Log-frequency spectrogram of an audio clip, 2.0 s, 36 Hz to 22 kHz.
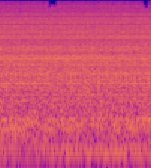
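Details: Ford Focus, 93,905 km, about 10 years old, idling with AC on, 31°C outside: loud constant hiss and rushing over the motor; AC compressor noisy from age, oil and O-ring leaks at compressor fitting, repaired keeping original compressor.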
